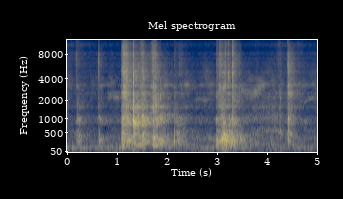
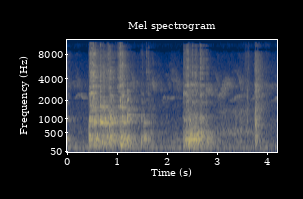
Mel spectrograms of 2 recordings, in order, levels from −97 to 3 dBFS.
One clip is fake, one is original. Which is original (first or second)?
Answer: second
